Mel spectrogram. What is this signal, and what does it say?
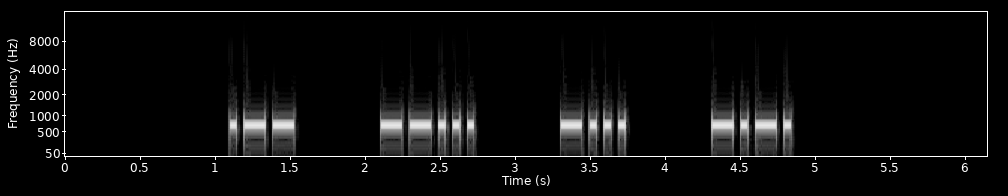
Morse code, heard as a keyed tone, about 25 wpm, spaced as for 12 wpm, 700 Hz. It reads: W7BC
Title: USA Call Signs - 4 Characters - 4x Character Spacing - 25wpm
